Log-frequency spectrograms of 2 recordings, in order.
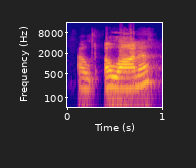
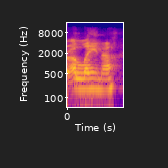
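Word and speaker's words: Elana: And then your pilot in your bobsled, I don't want to butcher it. Alana. I was like, I know I'm going to say it wrong. Yeah, everybody calls her Elena. I know, and I was about to do that, and I knew that was wrong.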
